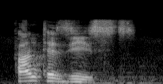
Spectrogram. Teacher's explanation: the end letter, that S is a voiced S, and we say Z.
